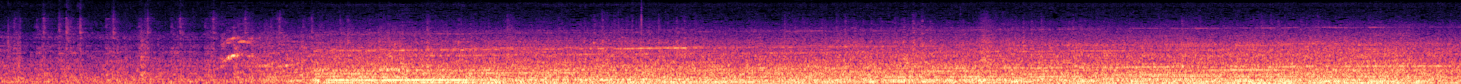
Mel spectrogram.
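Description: A vehicle's engine or motor running steadily with a low hum. It swells in suddenly about three seconds in, after a few faint clicks, and holds to the end.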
